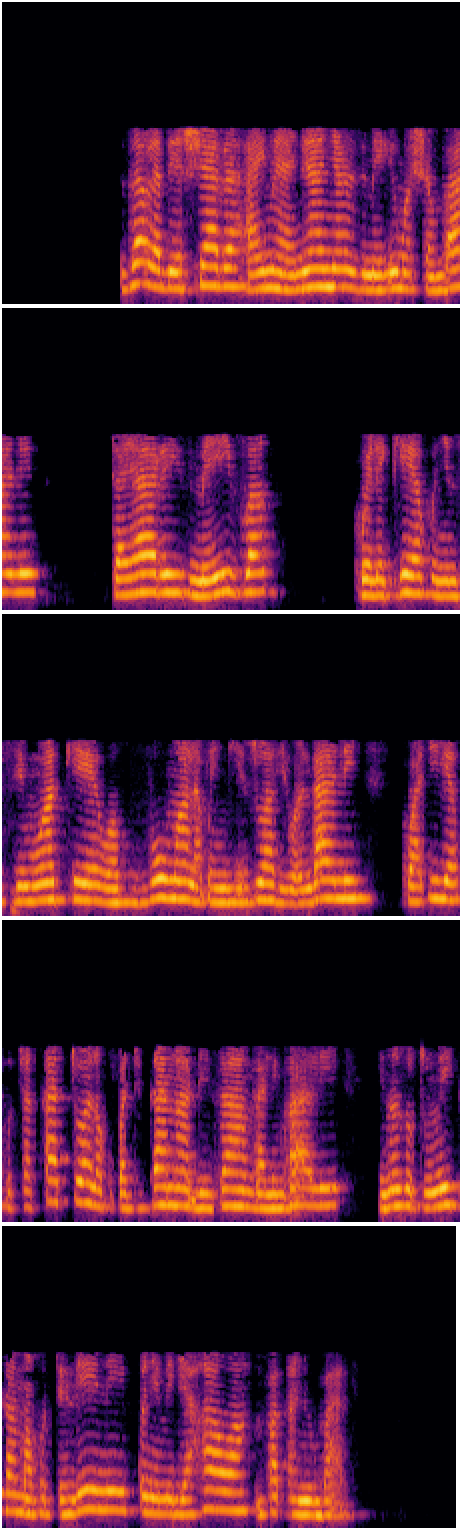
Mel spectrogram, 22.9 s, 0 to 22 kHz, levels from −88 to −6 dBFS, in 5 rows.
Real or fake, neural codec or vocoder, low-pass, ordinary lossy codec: fake; codec, 24 kHz, 0.9 kbps, WavTokenizer, medium speech release version 1; 7.2 kHz; AAC, 16 kbps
